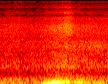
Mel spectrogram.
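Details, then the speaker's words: Car at Copart auction yard, hot day, AC just switched on: quick clean rev blip rising and settling back to smooth idle, no knocks or rattles; engine really smooth, normal rev. "Oh, little rev there. The engine feels really smooth."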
